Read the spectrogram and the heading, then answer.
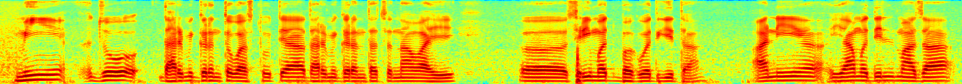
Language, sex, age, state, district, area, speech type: Marathi, male, 30-45, Maharashtra, Osmanabad, rural, spontaneous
